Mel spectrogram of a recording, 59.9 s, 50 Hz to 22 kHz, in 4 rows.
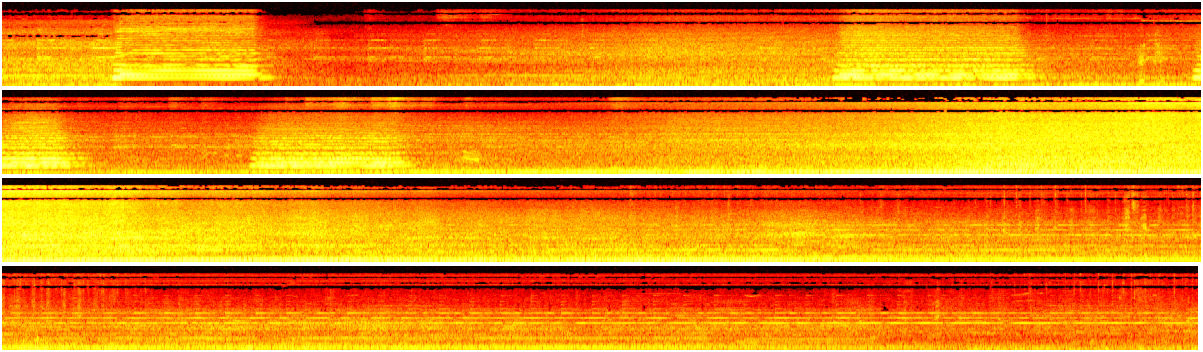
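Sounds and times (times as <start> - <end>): diesel train rumble: 0.0 - 59.9
rail noise: 0.0 - 59.9
train horn blasts: 1.3 - 3.5, 10.3 - 13.2, 14.8 - 16.3, 18.0 - 20.3.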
